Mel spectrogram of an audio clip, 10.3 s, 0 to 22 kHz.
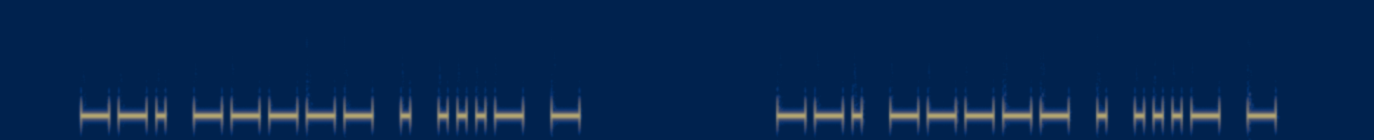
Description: Morse code, heard as a keyed tone, about 17 wpm, 700 Hz. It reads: G0EVT G0EVT
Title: DXCC-100 Call Signs - 5 Characters - Repeated 3x - 17wpm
